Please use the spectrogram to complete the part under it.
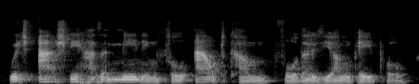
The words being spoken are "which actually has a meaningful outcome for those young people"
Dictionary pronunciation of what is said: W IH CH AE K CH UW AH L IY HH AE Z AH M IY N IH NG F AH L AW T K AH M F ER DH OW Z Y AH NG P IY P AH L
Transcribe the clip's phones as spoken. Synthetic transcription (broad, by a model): W IH CH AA K CH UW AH L IY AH Z AH M IY N IH NG F AH L AW T K AH M F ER DH OW Z Y AH NG P IY P AH L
